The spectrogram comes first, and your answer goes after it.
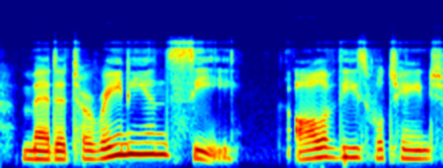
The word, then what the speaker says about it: Mediterranean: Stan with an a Mediterranean Sea Mediterranean Sea all of these will change let's say me stays Med du this T changes to a d r Mediterranean Sea parallel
